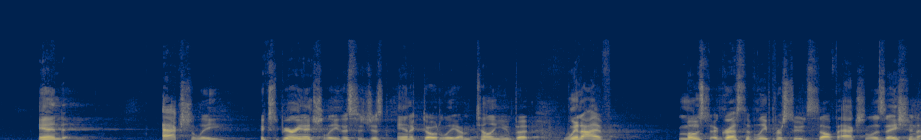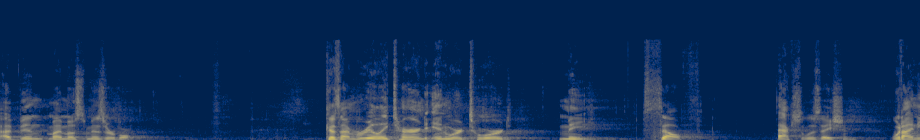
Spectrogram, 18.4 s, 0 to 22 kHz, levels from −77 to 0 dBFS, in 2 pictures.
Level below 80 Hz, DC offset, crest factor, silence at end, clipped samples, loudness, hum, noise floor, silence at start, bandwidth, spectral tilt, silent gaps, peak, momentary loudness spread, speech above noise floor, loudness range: -74 dBFS; under 0.1%; 24 dB; 0 s; under 0.1%; -27 LUFS; none; -68 dBFS; 0.4 s; 16 kHz; -4.5 dB/octave; none; -6 dBFS; 13 LU; 41 dB; 5 LU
